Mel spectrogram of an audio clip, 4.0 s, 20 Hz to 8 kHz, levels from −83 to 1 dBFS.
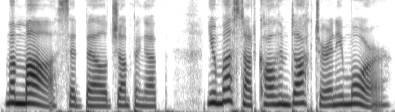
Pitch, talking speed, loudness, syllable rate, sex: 220 Hz, 195 wpm, -17 LUFS, 5.0 syllables/s, female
